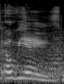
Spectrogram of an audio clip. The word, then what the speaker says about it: Ovies: Am I saying that right? – That's actually really close to right. I'm really impressed. It's Ovies.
